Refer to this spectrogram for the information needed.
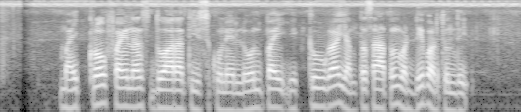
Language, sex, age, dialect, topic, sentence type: Telugu, male, 18-24, Utterandhra, banking, question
